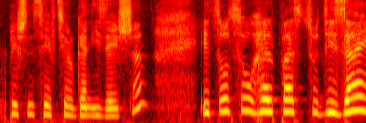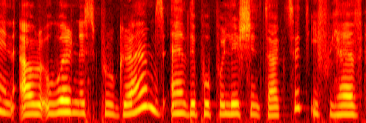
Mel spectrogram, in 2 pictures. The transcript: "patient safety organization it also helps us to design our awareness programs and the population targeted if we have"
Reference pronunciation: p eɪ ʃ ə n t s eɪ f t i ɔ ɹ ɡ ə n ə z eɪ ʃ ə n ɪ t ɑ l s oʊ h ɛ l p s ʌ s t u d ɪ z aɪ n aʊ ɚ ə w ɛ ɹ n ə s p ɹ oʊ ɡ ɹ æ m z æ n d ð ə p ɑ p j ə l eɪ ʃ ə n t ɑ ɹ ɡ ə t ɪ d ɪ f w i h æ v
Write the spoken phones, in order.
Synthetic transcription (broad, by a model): p eɪ ʃ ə n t s eɪ f t i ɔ ɹ ɡ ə n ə z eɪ ʃ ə n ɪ t ɑ l s oʊ h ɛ l p ʌ s t u d ɪ z aɪ n aʊ ɚ ə w ɛ ɹ n ə s p ɹ oʊ ɡ ɹ æ m z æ n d ð ə p ɑ p j ə l eɪ ʃ ə n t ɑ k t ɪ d ɪ f w i h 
